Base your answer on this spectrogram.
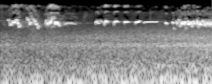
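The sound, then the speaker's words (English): Birds sing outdoors on a housing estate, caught on a mobile phone: many quick, high twittering chirps come in bursts, fairly faint, over a low steady background rumble. “I was just walking out my estate and I heard the birds singing. So I whipped out my mobile phone and made a voice note recording.”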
